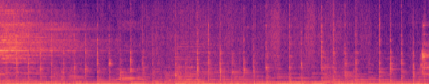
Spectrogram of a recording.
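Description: Live psychedelic rock band playing an instrumental passage with no vocals: electric bass to the fore over drums, with electric guitar above.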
